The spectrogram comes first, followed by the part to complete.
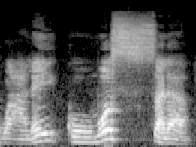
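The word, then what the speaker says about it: وعليكم السلام: But here you wa alaykumus salam. You are effectively linking the mu sound to the first embedded sin with sukun here. Wa alaykumus and then salam. As you know, these are two sins now because of the shadda. Wa alaykumus salam. That's emphasis.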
